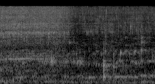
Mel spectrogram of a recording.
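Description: Forceful water pours from an IllumiSink faucet into a sink, a loud steady rushing splatter that thins slightly partway through as the flow eases.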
